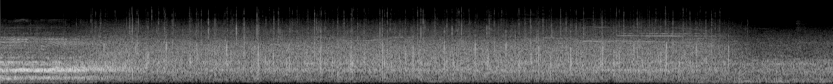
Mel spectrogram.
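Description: A large stadium crowd applauding steadily, thousands of hands clapping together: a minute's applause in tribute to a former player who has died. A held tonal sound fades out in the first second, and the applause eases a little near the end.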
